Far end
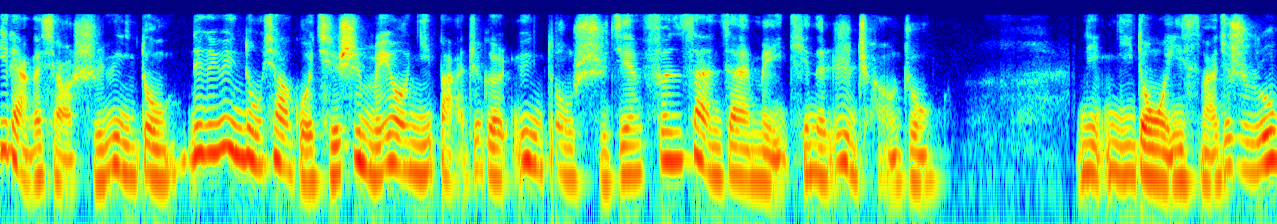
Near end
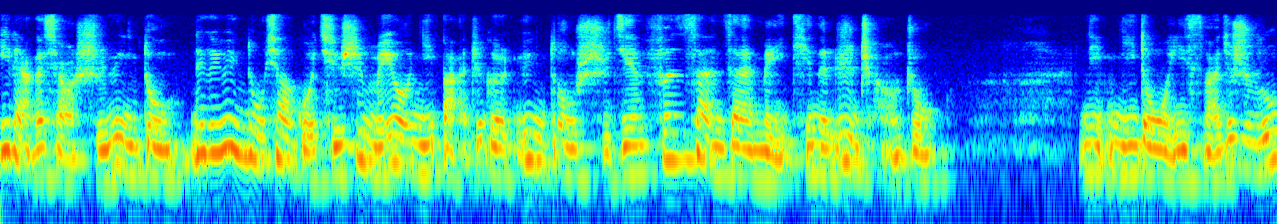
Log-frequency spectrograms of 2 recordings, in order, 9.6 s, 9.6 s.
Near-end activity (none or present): none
